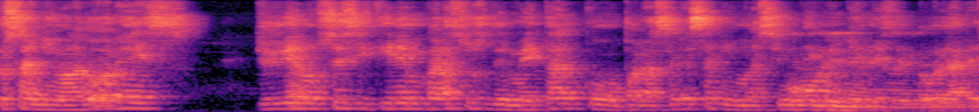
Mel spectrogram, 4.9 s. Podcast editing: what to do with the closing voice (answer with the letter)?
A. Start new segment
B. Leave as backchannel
A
